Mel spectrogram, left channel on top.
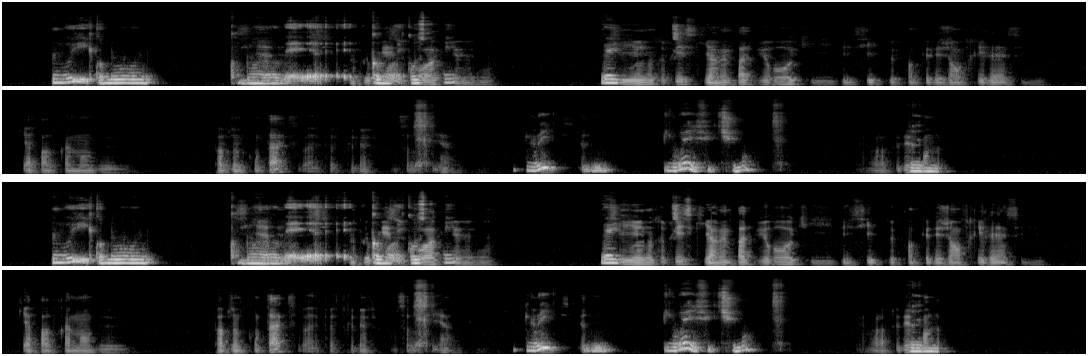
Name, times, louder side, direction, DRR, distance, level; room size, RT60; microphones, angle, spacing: voice 1, 0.5-1.5 2.3-4.5 6.0-6.2 15.0-15.1 16.1-16.4 16.6-16.9 17.5-18.6 19.9-20.2, right 1 dB, 15° right, 0.5 m, -19 dB
voice 2, 2.3-3.2 3.6-4.9 6.1-8.8 9.1-10.4 11.1-12.1 13.0-13.2 13.5-15.4 16.1-16.3 19.4-20.2, right 3 dB, 85° right, 1.1 m, -33 dB
9.9 x 4.1 x 2.4 m
head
